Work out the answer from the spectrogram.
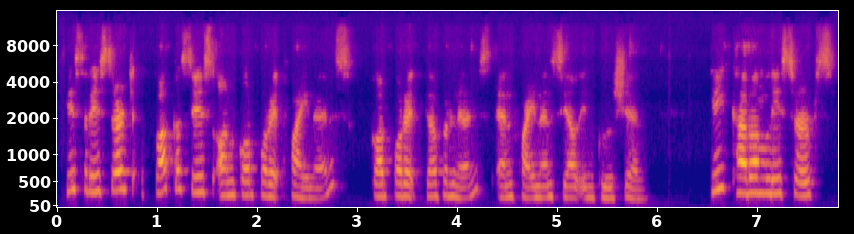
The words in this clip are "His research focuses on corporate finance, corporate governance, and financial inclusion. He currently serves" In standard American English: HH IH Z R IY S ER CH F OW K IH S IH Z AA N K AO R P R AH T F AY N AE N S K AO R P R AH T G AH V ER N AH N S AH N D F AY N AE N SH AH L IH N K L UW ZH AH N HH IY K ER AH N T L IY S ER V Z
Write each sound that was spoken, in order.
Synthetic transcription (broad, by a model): HH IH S R IY S ER CH F OW K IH S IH S AA N K AO R P R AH T F AY N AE N S K AO R P R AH T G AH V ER N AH N S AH N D F AY N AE N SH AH L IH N K L UW SH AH N HH IY K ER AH N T L IY S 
